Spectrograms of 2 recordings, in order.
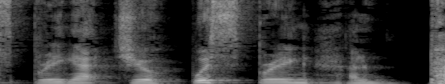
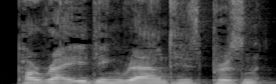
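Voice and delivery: ordinary talk, nothing marked

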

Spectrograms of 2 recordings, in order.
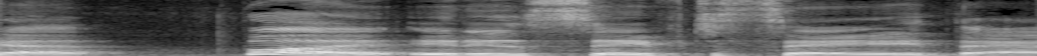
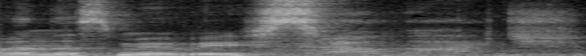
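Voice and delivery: whispering; 8 semitones lower, 13 dB quieter than usual. Real, not acted. Gushing about scary scenes.

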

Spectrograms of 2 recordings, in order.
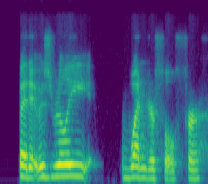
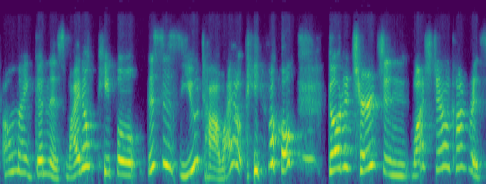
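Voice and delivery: put-on exasperated teen; 8 semitones higher, 4 dB louder than usual. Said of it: "she was like".

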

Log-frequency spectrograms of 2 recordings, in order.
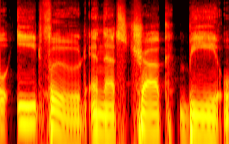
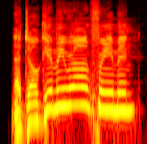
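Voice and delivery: imitating Chuck. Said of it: "He said".

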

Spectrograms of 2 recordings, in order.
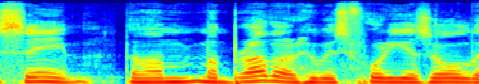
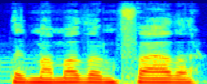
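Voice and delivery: ordinary talk

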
